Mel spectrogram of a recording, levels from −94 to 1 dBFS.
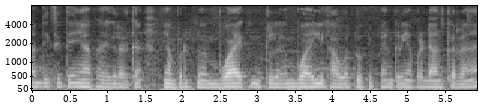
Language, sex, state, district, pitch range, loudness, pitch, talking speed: Hindi, male, Bihar, West Champaran, 120-125 Hz, -20 LUFS, 120 Hz, 210 wpm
